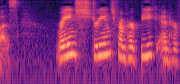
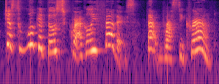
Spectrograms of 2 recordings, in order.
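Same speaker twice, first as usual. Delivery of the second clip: higher, sniffy voice of a scornful queen; disdainful queen; 7 semitones higher than usual. A narrator's reading. Queen scorns the bedraggled guest to the king, sniffy and higher. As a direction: look down your beak at the guest. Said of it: "she said to the king".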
